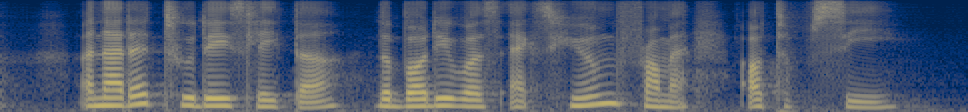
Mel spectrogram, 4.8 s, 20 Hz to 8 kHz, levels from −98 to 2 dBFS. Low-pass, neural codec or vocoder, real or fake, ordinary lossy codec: none; codec, 16 kHz, about 1 kbps, DyCAST, with the encoder's durations; fake; none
